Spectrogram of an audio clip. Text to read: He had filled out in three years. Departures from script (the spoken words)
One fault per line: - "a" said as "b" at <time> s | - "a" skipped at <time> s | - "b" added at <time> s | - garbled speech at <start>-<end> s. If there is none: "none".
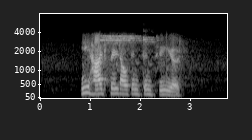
- "in" added at 2.1 s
